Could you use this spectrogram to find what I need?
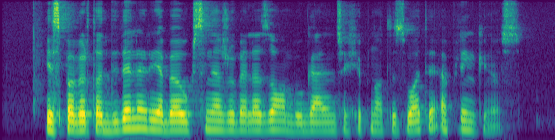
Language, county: Lithuanian, Kaunas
